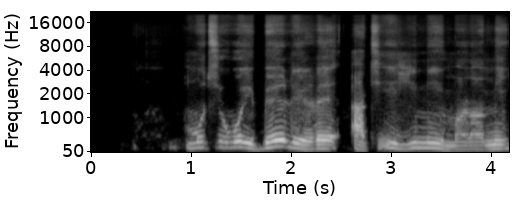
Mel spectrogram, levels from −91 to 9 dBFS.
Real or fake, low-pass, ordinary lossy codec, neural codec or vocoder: fake; none; none; autoencoder, 48 kHz, 128 numbers a frame, DAC-VAE, trained on Japanese speech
